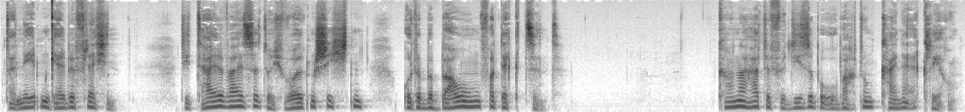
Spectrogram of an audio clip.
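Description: A man's voice: mid-range voice, measured pace, husky. A man reading literary narration like a documentary report, sober and matter-of-fact.

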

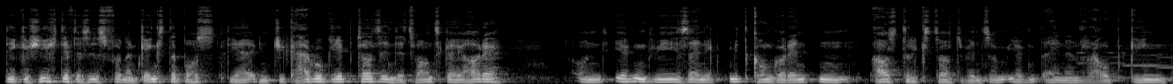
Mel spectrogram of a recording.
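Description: A man's voice: on the low side, fairly even intonation, a little slow, darkish tone, husky, faint music behind. An older man, a retired sound engineer, reminiscing in an interview with loose, nostalgic storytelling.

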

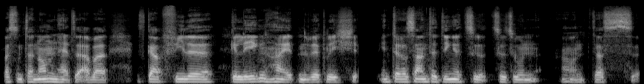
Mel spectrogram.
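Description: A man in his thirties speaks as an interview guest with a gravelly, creaky edge to an otherwise middle-pitched voice. He talks in a loose, hesitant way, restarting sentences and reaching for words as he thinks aloud. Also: level tone, moderate pace. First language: German. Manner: hesitant, many restarts and fillers. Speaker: guest violinist. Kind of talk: casual interview talk.

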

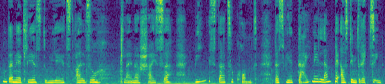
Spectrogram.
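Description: Woman playing a sharp, sardonic female investigator. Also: mid-range voice, measured pace, slight background noise, natural voice. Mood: sardonic, threatening. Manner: sardonic, condescending. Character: sharp, menacing female police investigator interrogating a suspect. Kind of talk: radio drama acting.

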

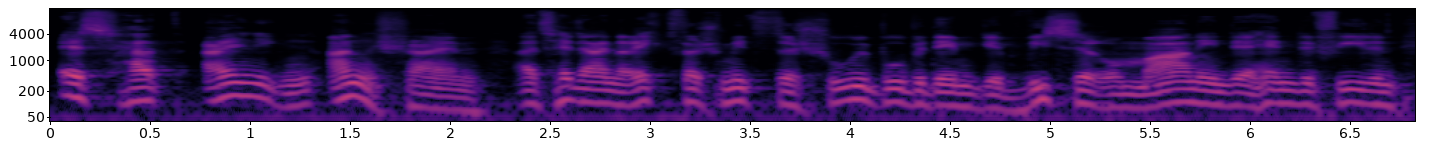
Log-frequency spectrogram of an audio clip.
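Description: An actor playing a sceptical, stern aristocratic baron in a German period radio play, with dry, formal, measured speech. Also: male voice, fairly low pitch, animated, a bit bright. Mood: dry, ironic.

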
